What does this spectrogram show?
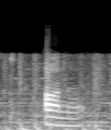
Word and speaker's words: honor: O som do H. Pronunciado desde a garganta, como em hotel, e mudo em 3 casos: our, honest, honor.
